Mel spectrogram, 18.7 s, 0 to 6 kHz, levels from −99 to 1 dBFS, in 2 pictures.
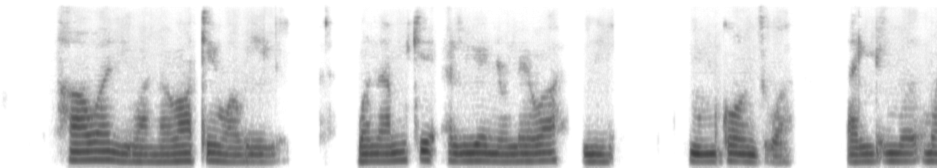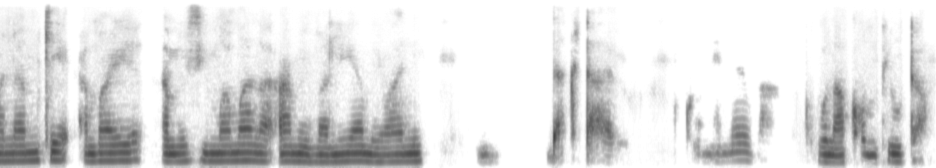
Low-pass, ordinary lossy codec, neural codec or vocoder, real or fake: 5.4 kHz; AAC, 48 kbps; codec, 16 kHz, 2 kbps, X-Codec, WavLM features, trained on Multilingual LibriSpeech; fake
